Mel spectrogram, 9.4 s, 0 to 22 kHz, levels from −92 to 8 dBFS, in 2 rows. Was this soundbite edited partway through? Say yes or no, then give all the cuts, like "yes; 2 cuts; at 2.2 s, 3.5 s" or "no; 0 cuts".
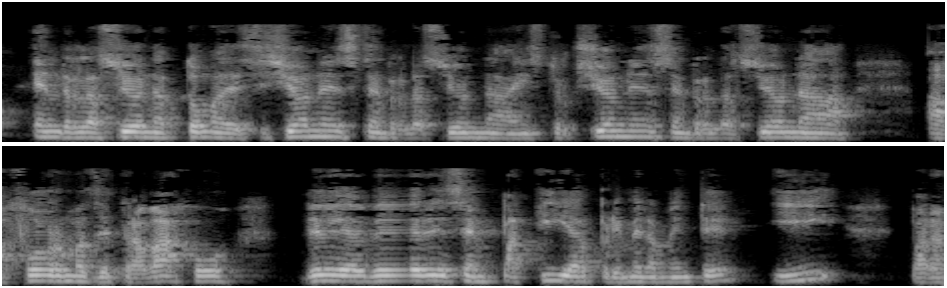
no; 0 cuts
